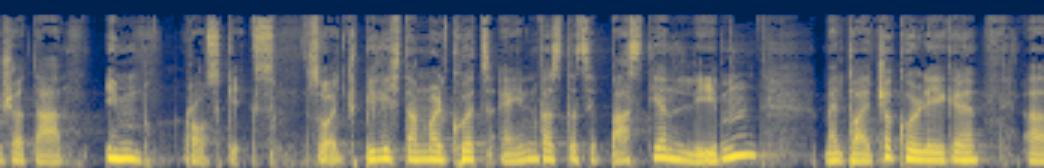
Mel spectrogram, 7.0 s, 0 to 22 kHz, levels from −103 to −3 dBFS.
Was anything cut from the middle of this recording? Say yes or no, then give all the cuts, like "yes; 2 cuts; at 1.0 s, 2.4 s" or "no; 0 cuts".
no; 0 cuts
